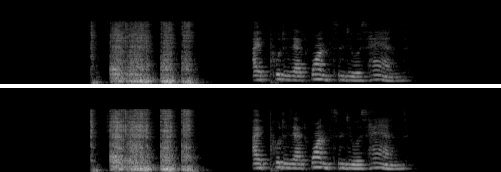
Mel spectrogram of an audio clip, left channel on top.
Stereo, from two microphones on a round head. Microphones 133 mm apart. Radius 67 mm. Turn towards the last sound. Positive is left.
turn(degrees=-20)  # may be behind; listen again after turning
